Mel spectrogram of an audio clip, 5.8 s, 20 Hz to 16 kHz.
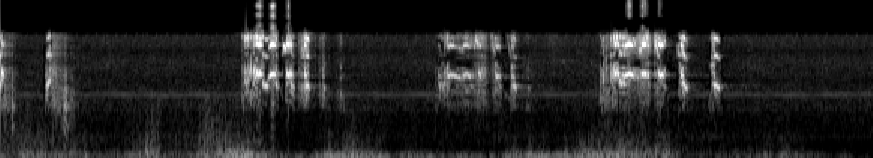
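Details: Resident bald eagle pair, after dark on February 26, 2022, alerting at their nest against an intruder adult eagle: three bursts of high, rapid, chattering piping notes spaced about a second apart, over steady low wind rumble.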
